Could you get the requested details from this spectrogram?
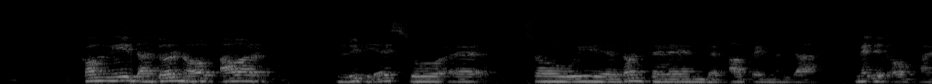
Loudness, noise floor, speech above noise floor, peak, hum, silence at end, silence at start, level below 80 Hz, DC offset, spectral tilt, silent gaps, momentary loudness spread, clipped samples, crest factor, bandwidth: -43 LUFS; -79 dBFS; 37 dB; -28 dBFS; none; 0 s; 0.8 s; -70 dBFS; under 0.1%; -8 dB/octave; none; 13 LU; under 0.1%; 16 dB; 11 kHz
